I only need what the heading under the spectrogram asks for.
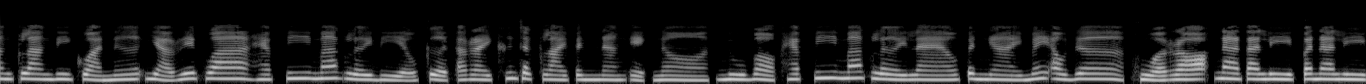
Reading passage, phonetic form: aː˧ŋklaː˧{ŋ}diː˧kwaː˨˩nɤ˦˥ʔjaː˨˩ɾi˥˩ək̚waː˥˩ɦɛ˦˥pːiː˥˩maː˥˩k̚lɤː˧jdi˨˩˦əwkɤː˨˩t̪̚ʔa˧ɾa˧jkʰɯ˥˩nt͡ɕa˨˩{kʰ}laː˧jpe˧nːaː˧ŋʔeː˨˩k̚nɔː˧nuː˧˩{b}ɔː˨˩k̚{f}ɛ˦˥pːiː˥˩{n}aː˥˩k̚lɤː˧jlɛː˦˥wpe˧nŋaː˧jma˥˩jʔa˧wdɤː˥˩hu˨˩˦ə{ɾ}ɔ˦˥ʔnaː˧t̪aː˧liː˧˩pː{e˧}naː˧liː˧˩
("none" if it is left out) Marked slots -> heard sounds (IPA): ŋ, k, b, h, m, ɾ, a˧

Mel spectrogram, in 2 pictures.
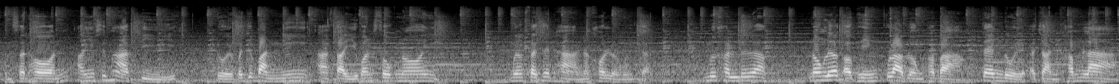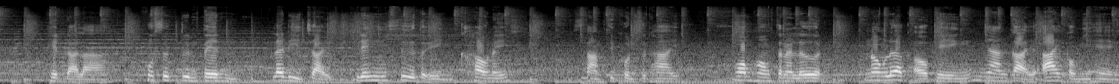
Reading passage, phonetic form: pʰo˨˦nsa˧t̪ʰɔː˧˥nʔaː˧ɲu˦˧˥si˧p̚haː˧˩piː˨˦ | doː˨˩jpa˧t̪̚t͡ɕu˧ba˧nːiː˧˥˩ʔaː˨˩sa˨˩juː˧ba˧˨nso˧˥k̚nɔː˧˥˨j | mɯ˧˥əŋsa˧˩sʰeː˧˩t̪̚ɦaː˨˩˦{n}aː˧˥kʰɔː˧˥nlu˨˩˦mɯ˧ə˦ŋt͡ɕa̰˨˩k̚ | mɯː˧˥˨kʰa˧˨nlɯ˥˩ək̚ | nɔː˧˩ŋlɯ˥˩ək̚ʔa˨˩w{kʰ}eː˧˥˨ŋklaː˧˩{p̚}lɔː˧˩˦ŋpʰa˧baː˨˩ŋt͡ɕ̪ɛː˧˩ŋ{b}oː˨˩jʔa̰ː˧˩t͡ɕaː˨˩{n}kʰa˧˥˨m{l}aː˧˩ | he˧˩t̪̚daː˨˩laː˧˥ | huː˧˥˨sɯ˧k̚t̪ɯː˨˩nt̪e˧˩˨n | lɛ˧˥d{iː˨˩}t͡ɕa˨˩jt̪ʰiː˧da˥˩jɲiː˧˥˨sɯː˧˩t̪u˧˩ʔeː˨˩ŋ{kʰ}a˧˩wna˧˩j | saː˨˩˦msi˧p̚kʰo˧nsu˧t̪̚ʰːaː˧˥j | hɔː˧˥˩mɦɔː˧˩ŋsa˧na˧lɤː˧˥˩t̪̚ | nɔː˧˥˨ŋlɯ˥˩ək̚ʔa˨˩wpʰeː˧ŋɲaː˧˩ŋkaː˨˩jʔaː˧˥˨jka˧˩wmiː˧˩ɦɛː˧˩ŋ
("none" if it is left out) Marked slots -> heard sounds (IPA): n, pʰ, p̚, d, n, l, iː˨˩, kʰ

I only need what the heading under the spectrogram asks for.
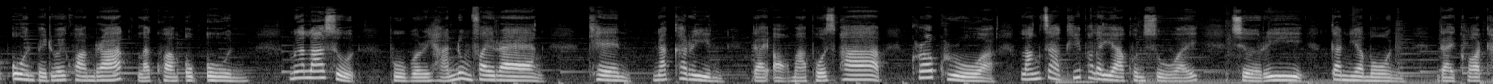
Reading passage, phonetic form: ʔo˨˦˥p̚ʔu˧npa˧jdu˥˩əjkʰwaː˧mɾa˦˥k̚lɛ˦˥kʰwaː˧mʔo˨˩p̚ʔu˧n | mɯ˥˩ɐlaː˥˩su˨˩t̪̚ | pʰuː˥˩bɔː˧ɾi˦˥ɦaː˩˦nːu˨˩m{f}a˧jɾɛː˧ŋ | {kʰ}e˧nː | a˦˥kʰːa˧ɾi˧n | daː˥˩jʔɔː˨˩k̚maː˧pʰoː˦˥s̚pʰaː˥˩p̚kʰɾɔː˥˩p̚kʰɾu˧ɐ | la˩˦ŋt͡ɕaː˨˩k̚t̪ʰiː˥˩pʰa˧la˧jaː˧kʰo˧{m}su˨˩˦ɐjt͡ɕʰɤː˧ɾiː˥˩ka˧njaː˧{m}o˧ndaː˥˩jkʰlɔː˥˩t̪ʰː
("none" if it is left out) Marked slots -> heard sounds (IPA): f, kʰ, n, m

